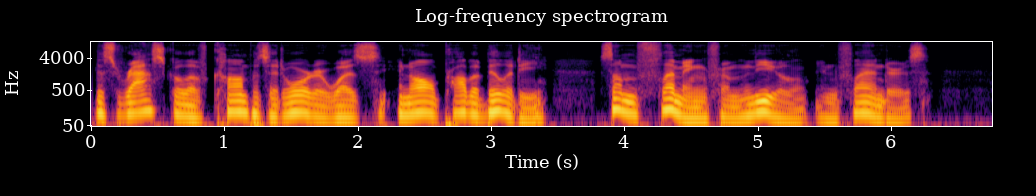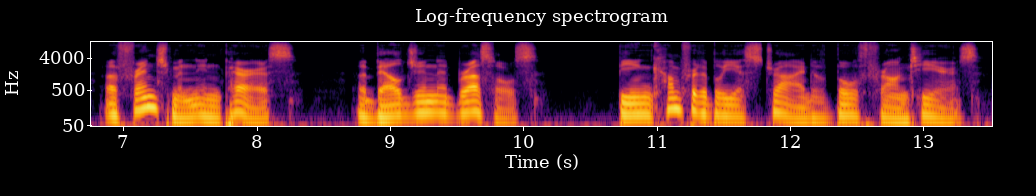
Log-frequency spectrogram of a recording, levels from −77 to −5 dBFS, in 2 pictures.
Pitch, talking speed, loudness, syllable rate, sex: 100 Hz, 130 wpm, -21 LUFS, 4.5 syllables/s, male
